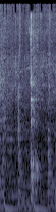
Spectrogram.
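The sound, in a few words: stirring tindora and chillies in a pan with a spoon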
